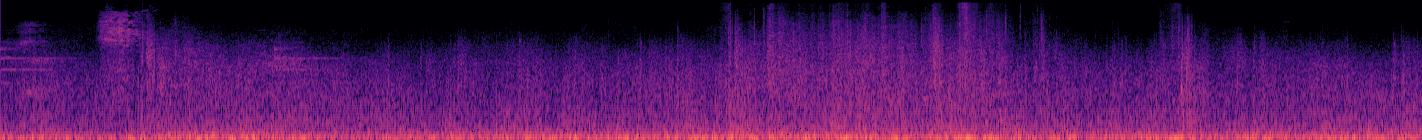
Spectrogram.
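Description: Ship cannon fire in the naval combat game Naval Action during a fleet battle, a continuous dense roar of booming shots and rumbling blasts with a few sharper cracks standing out, loud and unbroken throughout.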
